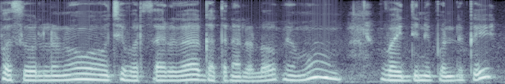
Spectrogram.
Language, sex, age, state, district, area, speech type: Telugu, female, 18-30, Andhra Pradesh, Anakapalli, rural, spontaneous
